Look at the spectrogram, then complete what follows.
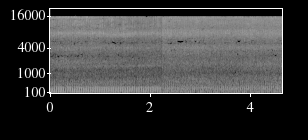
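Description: Small quad bike (ATV) engine running as it drives away over sand; its drone weakens about two seconds in.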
